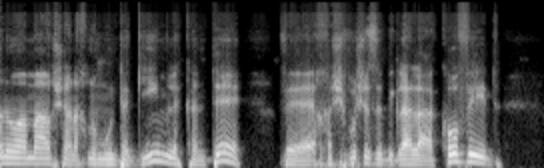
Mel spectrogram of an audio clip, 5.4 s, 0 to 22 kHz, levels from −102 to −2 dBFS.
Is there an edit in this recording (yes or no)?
no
